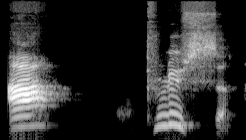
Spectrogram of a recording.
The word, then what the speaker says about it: à plus: Ne pas oublier de bien prononcer le S à la fin. A plus.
